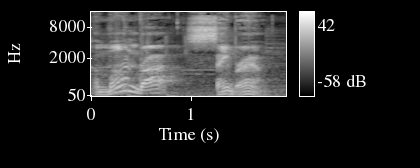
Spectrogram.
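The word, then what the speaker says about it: Amon-Ra St. Brown: Nonetheless, Aman Rock St. Brown.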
